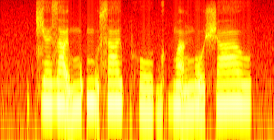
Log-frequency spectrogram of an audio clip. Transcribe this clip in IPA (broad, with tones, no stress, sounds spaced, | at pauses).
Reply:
t͡ɕ ɛ˦ z a̰˦˨ ɪ̯ m ʊ˦ ʔ m ṵ˦˨ s a˦ ɪ̯ pʰ o˨ ʊ̯ ɡ ʊ˦ ʔ b ã˦˨ ŋ o̰˦˨ ʊ̯ ʃ a˦ ʊ̯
